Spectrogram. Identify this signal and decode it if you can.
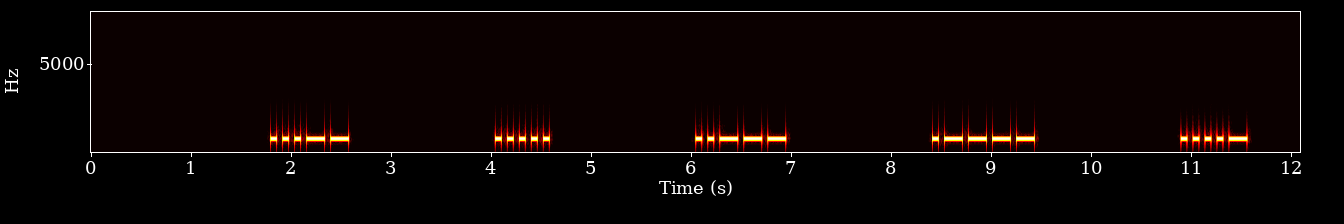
Morse code, heard as a keyed tone, about 20 wpm, spaced as for 5 wpm, 800 Hz. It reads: 35214
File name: arrl / Grp-6 Drill-2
